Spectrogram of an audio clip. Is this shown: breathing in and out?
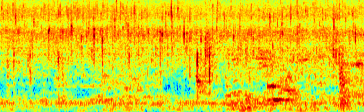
no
